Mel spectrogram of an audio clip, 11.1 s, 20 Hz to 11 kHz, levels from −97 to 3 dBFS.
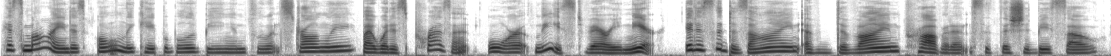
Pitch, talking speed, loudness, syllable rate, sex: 190 Hz, 160 wpm, -19 LUFS, 4.3 syllables/s, female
